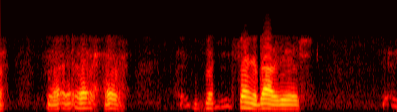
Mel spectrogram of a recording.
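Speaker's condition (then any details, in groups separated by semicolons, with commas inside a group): Parkinson's disease; diagnosed about two years ago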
